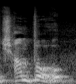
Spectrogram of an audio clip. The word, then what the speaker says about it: champo: Because shampoo came from the British saying champo, when they got their servants to wash their hair. So press and knead and rub your hair is champo.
